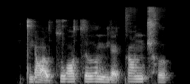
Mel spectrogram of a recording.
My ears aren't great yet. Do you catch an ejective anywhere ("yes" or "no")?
no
